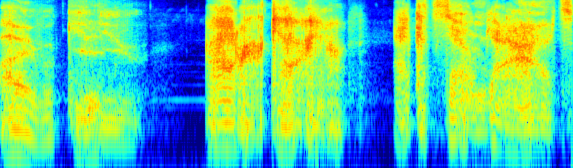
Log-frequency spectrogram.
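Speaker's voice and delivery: hushed, breathy, menacing troll whisper. Showing how the trolls should be voiced, in a troll voice. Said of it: "that's a fucking troll".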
